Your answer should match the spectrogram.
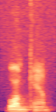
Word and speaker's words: Blomkamp: Blomkamp.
